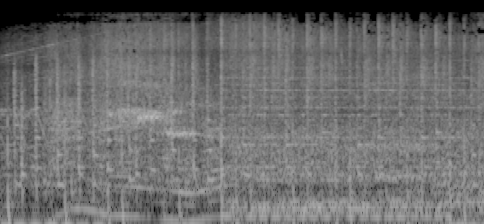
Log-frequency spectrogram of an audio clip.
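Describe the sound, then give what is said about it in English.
Small cars in a racing video game roar continuously while tires squeal and skid in drifting slides, with engine revs rising and falling in a dense, loud mix, no voices. “I feel that way about tiny cars. Like. When they drift, hot rods. I love drifting.”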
